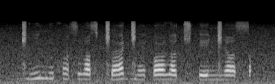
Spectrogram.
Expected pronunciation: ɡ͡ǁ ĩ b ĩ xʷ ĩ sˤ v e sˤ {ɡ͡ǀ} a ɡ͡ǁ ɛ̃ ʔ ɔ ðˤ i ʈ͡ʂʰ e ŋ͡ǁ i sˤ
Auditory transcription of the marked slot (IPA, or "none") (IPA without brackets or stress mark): ɡ͡ǁ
